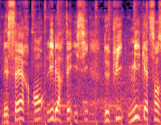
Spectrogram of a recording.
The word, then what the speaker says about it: cerf: and cerf if it's a male.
